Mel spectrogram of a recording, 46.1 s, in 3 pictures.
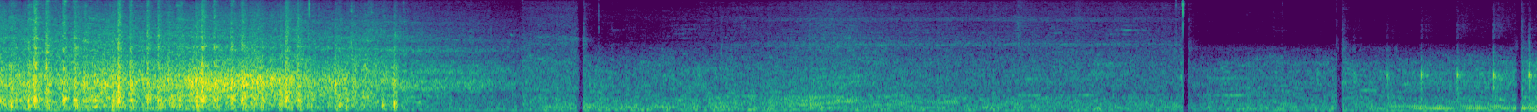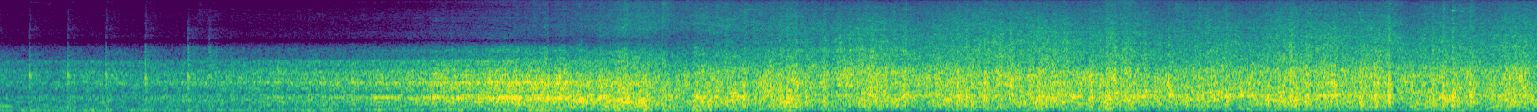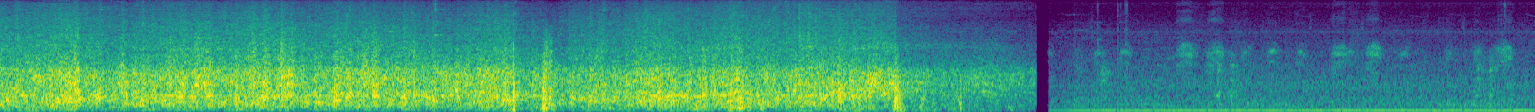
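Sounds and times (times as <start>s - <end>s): wheels clacking over rail joints: 0.0s - 4.2s, 20.4s - 39.9s
passenger train passing at speed: 0.0s - 46.0s.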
